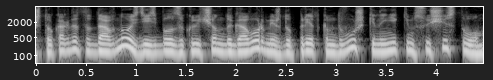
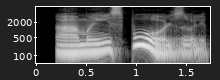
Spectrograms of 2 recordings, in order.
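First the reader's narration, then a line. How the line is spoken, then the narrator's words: Drawling. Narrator (Russian): протянул Шуйский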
